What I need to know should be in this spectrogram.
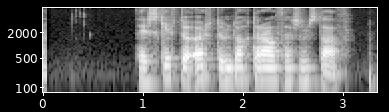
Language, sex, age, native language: Icelandic, male, 12, Icelandic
